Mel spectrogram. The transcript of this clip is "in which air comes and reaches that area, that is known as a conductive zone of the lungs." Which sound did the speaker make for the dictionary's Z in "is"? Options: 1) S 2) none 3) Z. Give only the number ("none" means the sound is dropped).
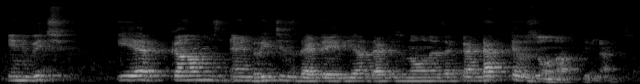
3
